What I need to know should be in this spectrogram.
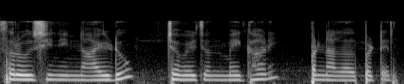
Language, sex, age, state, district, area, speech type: Gujarati, female, 18-30, Gujarat, Rajkot, rural, spontaneous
